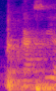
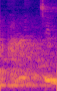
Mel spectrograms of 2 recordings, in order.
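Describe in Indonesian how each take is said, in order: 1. Diucapkan dengan jelas, tanpa cadel atau manja. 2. Diucapkan dengan suara cadel dan manja seperti bayi.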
